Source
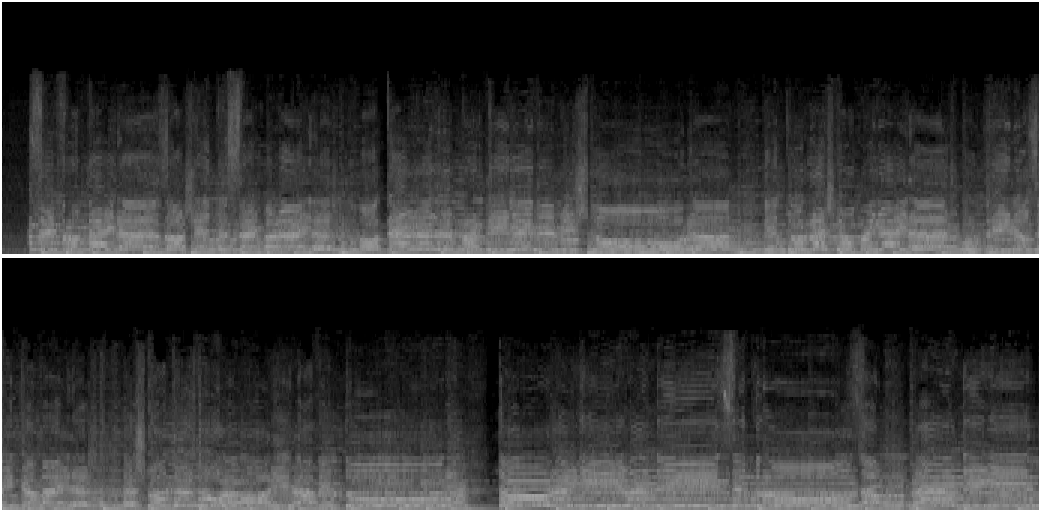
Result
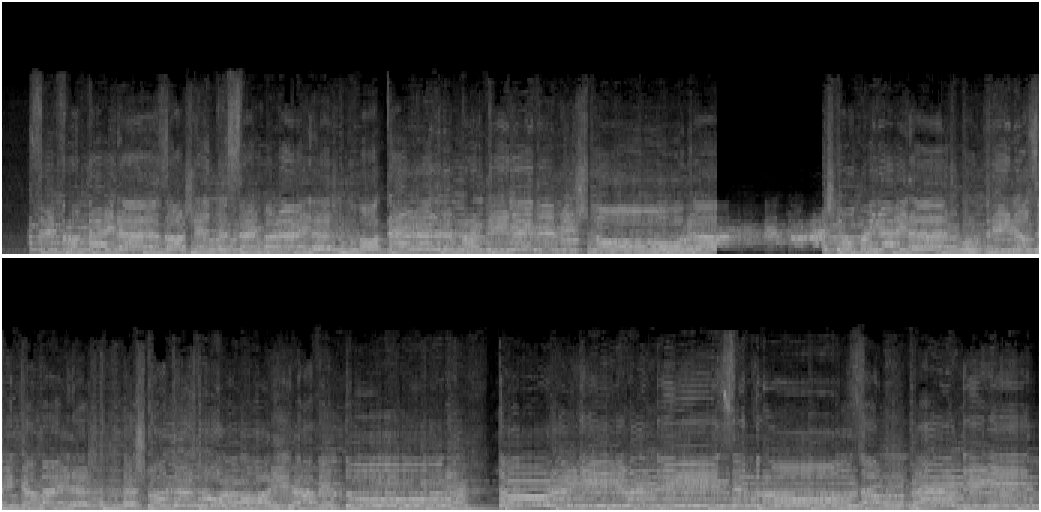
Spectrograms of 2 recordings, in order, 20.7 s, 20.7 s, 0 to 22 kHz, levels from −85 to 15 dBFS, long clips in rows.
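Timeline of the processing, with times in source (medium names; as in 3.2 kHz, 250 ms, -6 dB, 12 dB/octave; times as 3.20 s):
5.06–6.52 s: high-pass 400 Hz 6 dB/octave
7.14–8.21 s: Butterworth band-pass 1.7 kHz, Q 1.7
whole clip: peak limiter -19 dBFS; level rider gain up to 4.5 dB; trim +1.5 dB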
